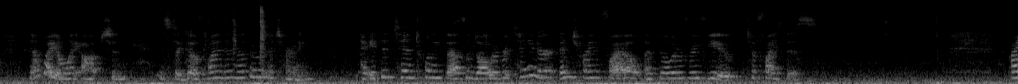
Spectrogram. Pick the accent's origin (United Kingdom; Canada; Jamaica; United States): United States; Thank you. … I'm from Burnett County nearby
